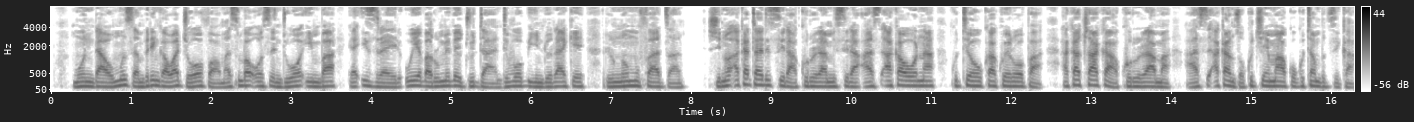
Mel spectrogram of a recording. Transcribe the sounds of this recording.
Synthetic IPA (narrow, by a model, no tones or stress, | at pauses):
mundaweomuzambiɾiŋɡawad͡ʒe̞ɦo̞vʱawamasimbao̞se̞ndiwo̞ʔimbajaʔis̬rae̞ɾiʔuje̞ʋaɾume̞ʋe̞d͡ʒudʱandiʋo̞ɓindoɾake̞rino̞mufaːd͡za | ʐ̥ino̞ʔakataɾisiɾakuɾuramisiɾaʔasiakao̞na | kute̞ukakwe̞ɾo̞ːpaːkat͡ʂakakuɾuramaː | siakanzwakut͡ʃe̞makwo̞k̬utambud͡ziːka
